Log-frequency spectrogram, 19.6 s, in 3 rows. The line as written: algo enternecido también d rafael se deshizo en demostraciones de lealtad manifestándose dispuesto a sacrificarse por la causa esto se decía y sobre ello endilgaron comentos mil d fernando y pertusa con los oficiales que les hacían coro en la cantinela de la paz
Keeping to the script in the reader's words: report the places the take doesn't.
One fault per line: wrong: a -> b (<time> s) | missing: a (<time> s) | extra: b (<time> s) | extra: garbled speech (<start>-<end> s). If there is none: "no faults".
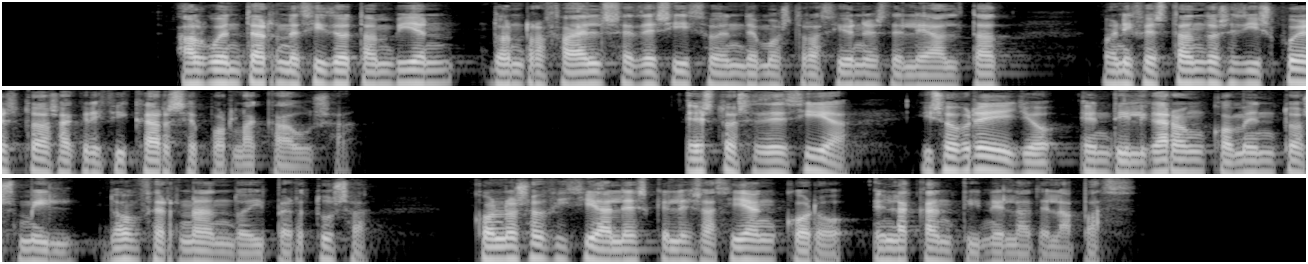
no faults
